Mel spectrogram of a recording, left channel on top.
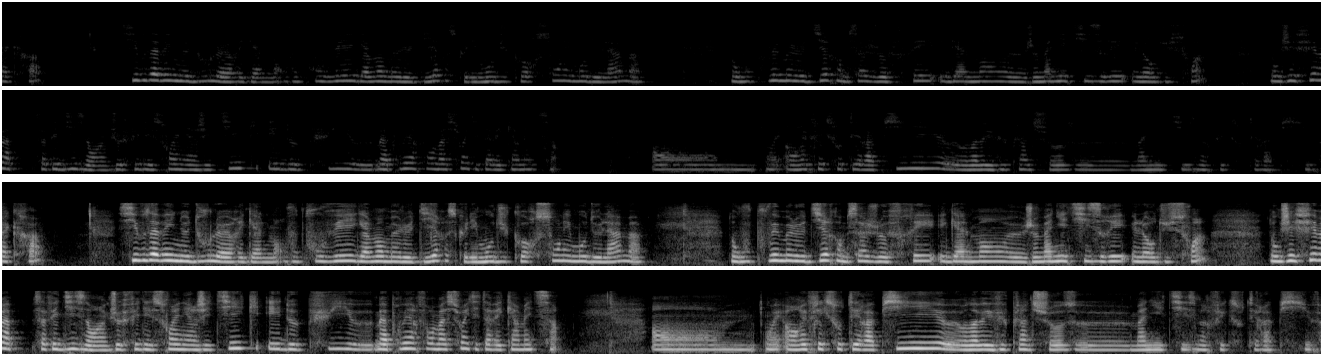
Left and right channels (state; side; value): quieter; left; 26.1 dB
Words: Si vous avez une douleur également, vous pouvez également me le dire, parce que les mots du corps sont les mots de l'âme. Donc vous pouvez me le dire, comme ça je le ferai également, je magnétiserai lors du soin. Donc ça fait 10 ans que je fais des soins énergétiques et depuis ma première formation était avec un médecin en réflexothérapie. On avait vu plein de choses, magnétisme, réflexothérapie,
